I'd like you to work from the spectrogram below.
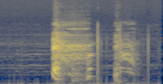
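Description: Two rough coughs aimed downward, each a short breathy burst with a gap between them and faint clicks just after.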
